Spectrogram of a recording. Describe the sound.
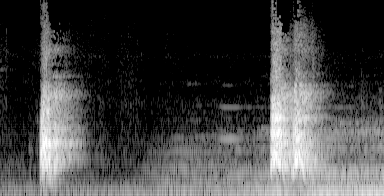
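A dog barks toward a bed in a bedroom: two sharp, loud barks spaced a few seconds apart, the second a quick double, over a low steady hum.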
